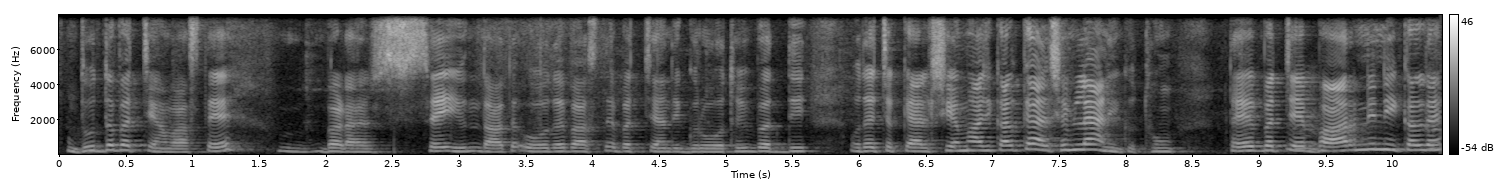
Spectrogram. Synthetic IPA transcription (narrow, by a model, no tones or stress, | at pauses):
d̪ʊd̪bətːʃjãːʋaːst̪eːbəɽaːsəiːɦʊ̃nd̪aːt̪eːoːd̪eːʋaːst̪eːbətːʃjãːd̪iːɡɾoːt̪ʰʋiːbəd̪ːiː | oːd̪eːt͡ʃəkɛːlʃiəməd͡ʒkəlkɛːlʃiəmlɛːɽ̃ĩːkʊt̪ʰũː | t̪eːbətːʃeːbaːɾnĩːnɪkəld̪eː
